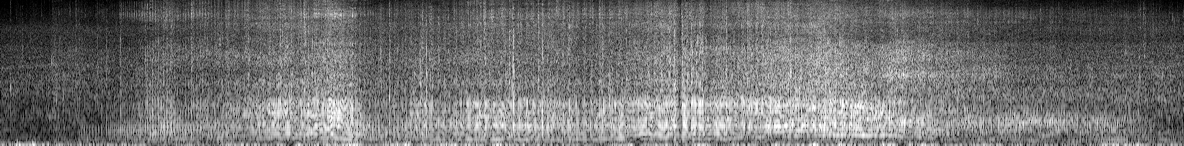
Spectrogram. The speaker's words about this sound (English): it's a section of pavement which is laid out with squares of specially designed pavement, which is ridged. And the net effect is that when you wheel your suitcase along the Pavimento Pirelli, it sounds like the revving of a Formula One car. Listen.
